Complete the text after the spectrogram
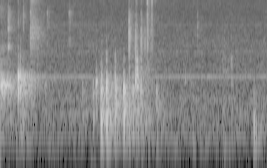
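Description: Dice rattle inside a cup.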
